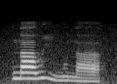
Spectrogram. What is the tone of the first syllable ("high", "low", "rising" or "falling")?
high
